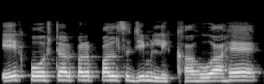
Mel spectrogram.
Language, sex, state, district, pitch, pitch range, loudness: Hindi, male, Uttar Pradesh, Shamli, 190 Hz, 170-195 Hz, -12 LUFS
